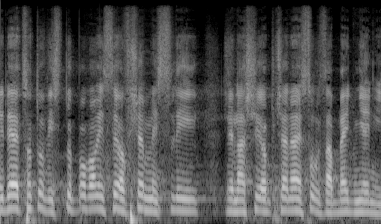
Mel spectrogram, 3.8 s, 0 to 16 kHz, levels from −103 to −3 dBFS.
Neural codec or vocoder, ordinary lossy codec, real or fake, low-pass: codec, 32 kHz, 1.9 kbps, SNAC; AAC, 64 kbps; fake; 14.4 kHz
